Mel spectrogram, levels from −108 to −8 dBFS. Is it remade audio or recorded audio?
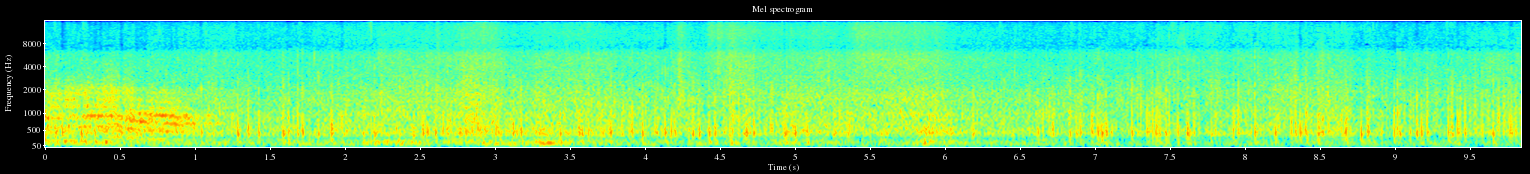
recorded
